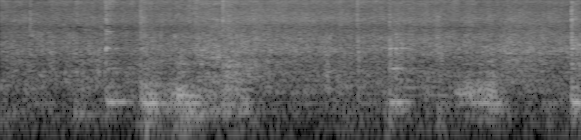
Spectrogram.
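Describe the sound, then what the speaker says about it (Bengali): Mangoes cooking in a pot, stirred with a spoon that scrapes in short bursts over a soft background simmer, close and fairly quiet, no voices. "তো এখন ভালো করে নেড়ে চেড়ে"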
